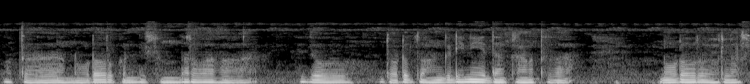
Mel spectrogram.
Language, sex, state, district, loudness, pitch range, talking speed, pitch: Kannada, male, Karnataka, Bijapur, -18 LUFS, 100-105 Hz, 80 wpm, 100 Hz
